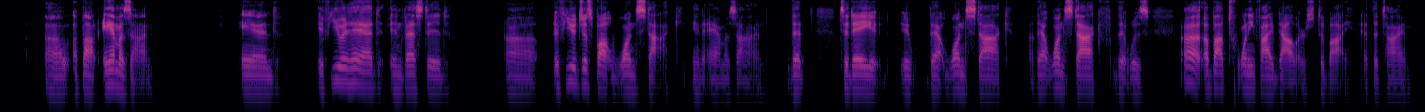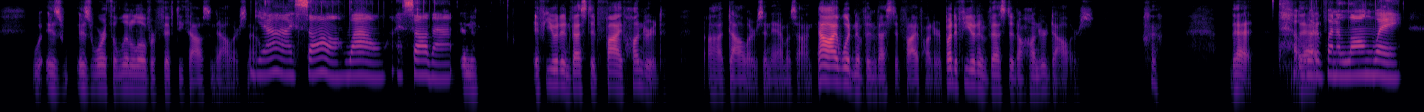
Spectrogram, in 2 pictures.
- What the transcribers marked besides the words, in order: distorted speech; tapping; chuckle; laughing while speaking: "That"
- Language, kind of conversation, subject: English, unstructured, What is one money lesson you wish you had learned sooner?
- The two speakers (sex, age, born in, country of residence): female, 25-29, United States, United States; male, 55-59, United States, United States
